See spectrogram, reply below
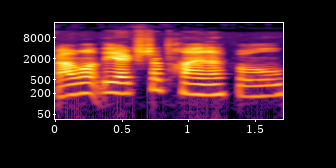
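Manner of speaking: really slow, boring, trailing off quietly.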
